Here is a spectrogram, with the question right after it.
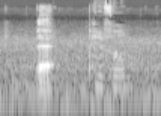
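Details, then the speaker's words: Person's single hiccup at night: one short voiced hiccup followed by a softer burp-like sound. "Why do I always get one hiccup?"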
